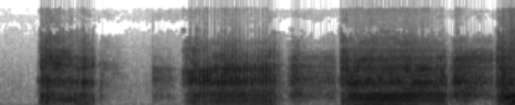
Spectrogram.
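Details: Gorilla roaring: long, rough, deep, broadband roars lasting up to about two seconds each, separated by brief quieter breaths, with the loudness staying high throughout.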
